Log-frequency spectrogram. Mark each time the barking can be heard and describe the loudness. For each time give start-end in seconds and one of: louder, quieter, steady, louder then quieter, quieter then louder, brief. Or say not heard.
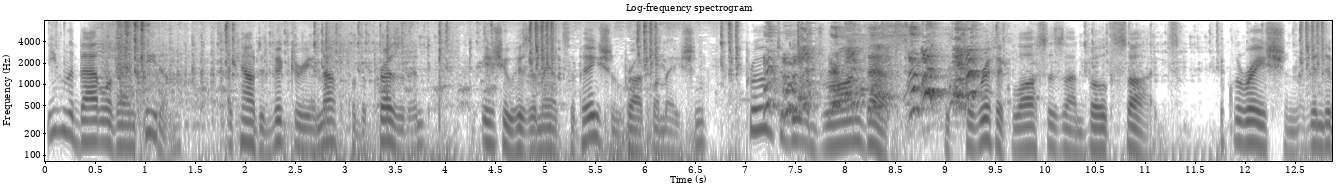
1.4-9.9 louder.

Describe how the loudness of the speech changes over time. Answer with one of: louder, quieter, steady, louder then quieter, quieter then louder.
steady.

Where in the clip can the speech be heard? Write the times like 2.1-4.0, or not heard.
0.0-12.8.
